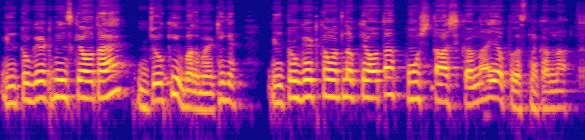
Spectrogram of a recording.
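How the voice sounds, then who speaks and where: Speaking a little fast, an Indian-accented English teacher breaks down grammar in class one step at a time. His voice sits high and sounds warm and animated. He keeps asking questions, then answering them himself.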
